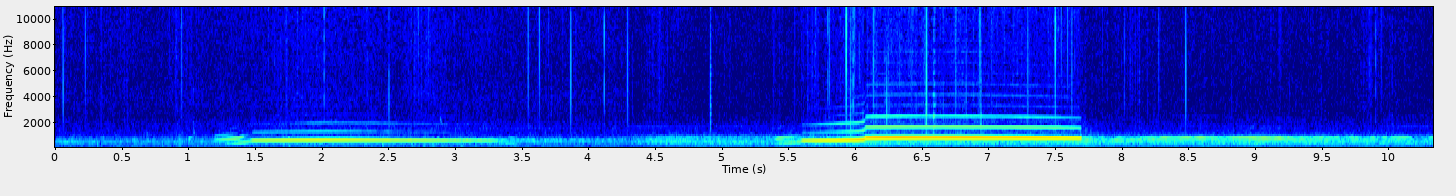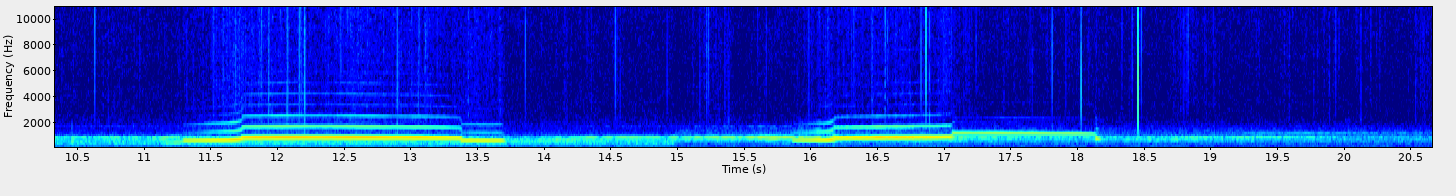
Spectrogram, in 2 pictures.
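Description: Common loon wail calls, four long drawn-out cries. The first, about a second and a half in, is softer and slides slightly down. The next two, at about 6 and 12 seconds, jump up to a higher held note. The last, near 16 seconds, climbs in steps to a still higher note, with fainter held wailing between the louder calls.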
